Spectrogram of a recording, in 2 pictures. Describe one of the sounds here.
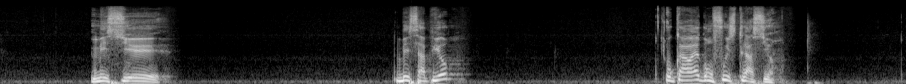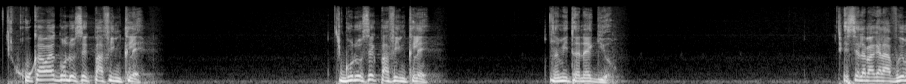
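A man speaks into a microphone in short bursts, with pauses between them.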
